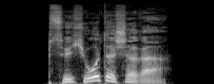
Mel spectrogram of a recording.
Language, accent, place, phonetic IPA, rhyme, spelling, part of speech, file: German, Germany, Berlin, [psyˈçoːtɪʃəʁɐ], -oːtɪʃəʁɐ, psychotischerer, adjective, De-psychotischerer.ogg
- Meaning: inflection of psychotisch: 1. strong/mixed nominative masculine singular comparative degree 2. strong genitive/dative feminine singular comparative degree 3. strong genitive plural comparative degree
